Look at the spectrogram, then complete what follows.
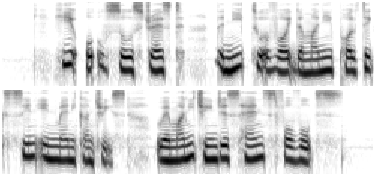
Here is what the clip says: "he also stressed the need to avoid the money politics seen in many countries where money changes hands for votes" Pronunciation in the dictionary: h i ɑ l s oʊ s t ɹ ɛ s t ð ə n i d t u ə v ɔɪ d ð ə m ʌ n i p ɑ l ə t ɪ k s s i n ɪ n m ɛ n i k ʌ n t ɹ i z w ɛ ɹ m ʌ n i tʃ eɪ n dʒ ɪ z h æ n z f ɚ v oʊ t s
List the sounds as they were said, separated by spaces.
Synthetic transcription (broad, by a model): h i ɑ l s oʊ s t ɹ ɛ s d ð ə n i d t u ə v ɔɪ d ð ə m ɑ n i p ɑ l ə t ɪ k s s i n ɪ n m ɛ n i k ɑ n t ɹ i s w ɛ m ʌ n i tʃ eɪ n dʒ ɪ s h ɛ n s f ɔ v oʊ t s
